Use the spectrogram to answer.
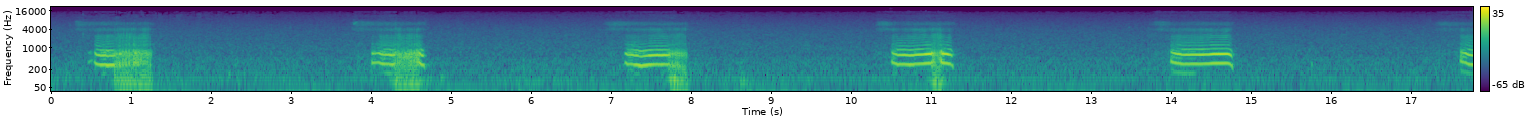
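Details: Pug puppy fast asleep: loud, regular snores with a buzzing, whistling tone on breaths in, about 17 a minute, with quiet pauses between; owner says he rarely snores like this. Snoring.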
